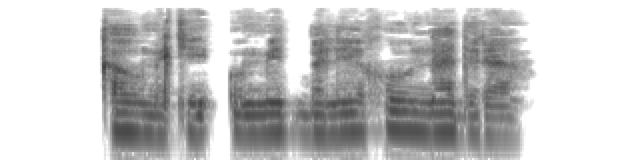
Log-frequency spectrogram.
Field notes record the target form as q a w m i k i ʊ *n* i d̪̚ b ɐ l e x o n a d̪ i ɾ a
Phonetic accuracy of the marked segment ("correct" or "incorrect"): incorrect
